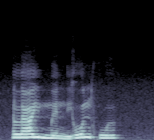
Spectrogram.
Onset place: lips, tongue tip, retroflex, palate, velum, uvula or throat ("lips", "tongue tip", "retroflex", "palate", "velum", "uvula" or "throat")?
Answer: tongue tip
